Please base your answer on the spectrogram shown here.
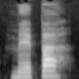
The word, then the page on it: mepa: Apatani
